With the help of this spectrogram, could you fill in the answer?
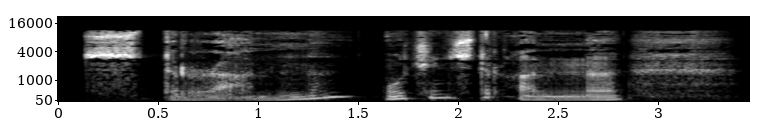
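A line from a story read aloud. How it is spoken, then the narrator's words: Muttering. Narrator (Russian): бормотал доктор Бориль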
